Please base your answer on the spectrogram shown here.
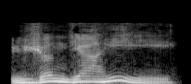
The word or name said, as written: Jundiai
